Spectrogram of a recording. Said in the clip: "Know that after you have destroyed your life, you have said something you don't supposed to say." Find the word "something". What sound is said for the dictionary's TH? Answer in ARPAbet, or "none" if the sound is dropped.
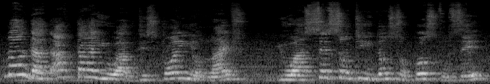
T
